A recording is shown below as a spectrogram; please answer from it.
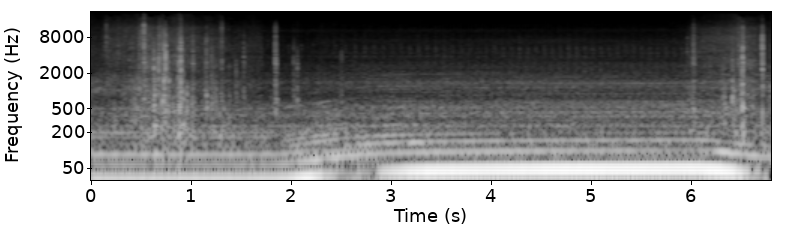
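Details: Mercedes Vito, post-facelift, M111 2.3L petrol, automatic, warm idle at 832 rpm, oil 55°C: heavy low drone with a light repeating knock about three beats a second; engine knock at idle.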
